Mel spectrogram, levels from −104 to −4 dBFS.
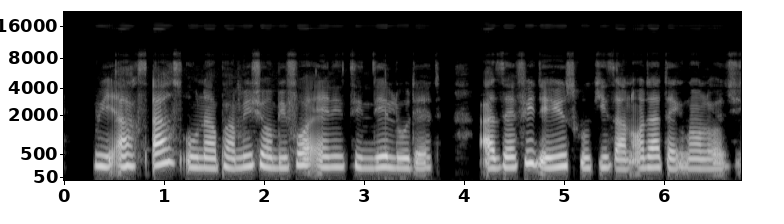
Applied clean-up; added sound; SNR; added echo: none; none; none; none.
